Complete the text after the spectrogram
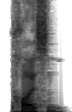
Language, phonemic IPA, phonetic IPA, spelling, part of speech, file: German, /ˈprɔʏ̯sən/, [ˈpʁɔʏ̯.sn̩], Preußen, proper noun / noun, De-Preußen.ogg
- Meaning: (proper noun) Prussia (a geographical area on the Baltic coast of Northeast Europe)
